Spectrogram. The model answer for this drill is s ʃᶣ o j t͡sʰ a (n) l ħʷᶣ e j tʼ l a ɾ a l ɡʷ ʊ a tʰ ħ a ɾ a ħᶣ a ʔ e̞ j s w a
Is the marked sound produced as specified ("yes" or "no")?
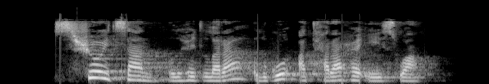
yes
